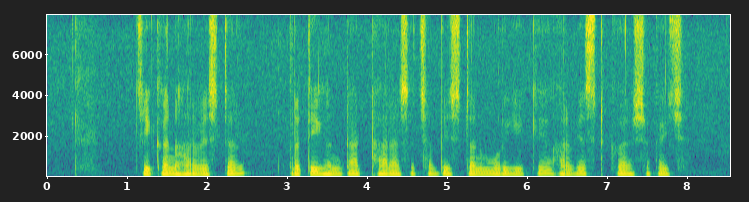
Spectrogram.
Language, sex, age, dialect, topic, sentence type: Maithili, male, 36-40, Eastern / Thethi, agriculture, statement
